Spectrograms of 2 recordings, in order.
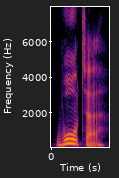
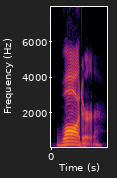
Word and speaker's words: water: In British English, they might say water with a very clear T. But in American English, that T turns into a soft D. It becomes water.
